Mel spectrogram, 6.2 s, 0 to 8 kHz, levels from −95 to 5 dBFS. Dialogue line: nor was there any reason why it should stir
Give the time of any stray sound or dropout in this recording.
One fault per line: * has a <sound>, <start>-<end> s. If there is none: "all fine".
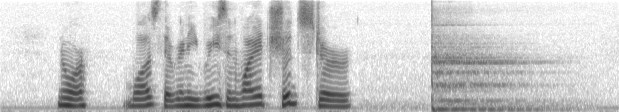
* has a thud, 4.3-5.8 s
